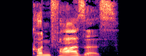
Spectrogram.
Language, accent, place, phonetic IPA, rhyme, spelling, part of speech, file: German, Germany, Berlin, [kɔnˈfaːzəs], -aːzəs, konphases, adjective, De-konphases.ogg
- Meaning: strong/mixed nominative/accusative neuter singular of konphas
